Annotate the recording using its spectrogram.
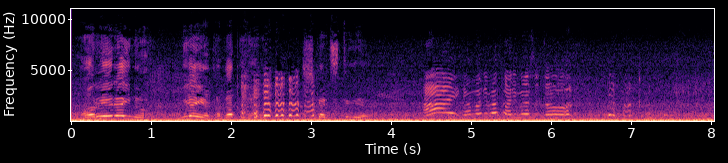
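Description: A young woman talks and laughs cheerfully close by.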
